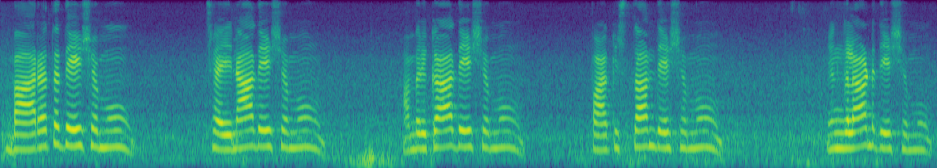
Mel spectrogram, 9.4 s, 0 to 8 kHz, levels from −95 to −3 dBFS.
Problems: constant background noise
